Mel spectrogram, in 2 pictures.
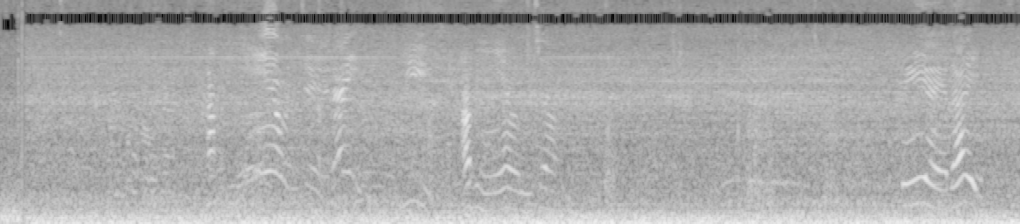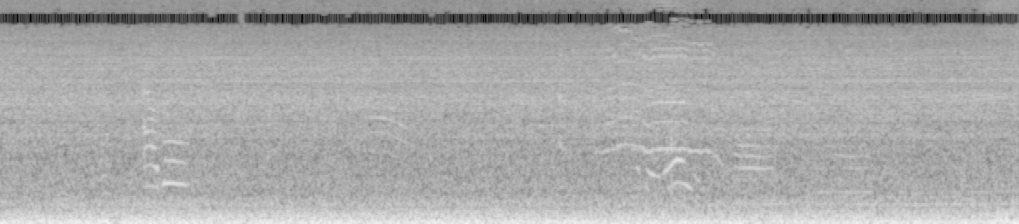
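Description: Loud, steady low rumble of a jet airliner's cabin during the landing approach. A young child's high voice chirps and chatters in short bits a few times over it.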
